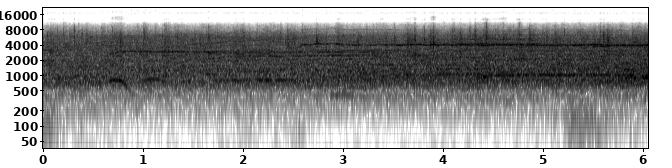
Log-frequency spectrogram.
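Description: Loud, steady roar of a large football stadium crowd at a college game between Arkansas State and Southern Miss, cheering continuously at a close finish, a dense wash of voices filling the whole stretch without letting up.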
